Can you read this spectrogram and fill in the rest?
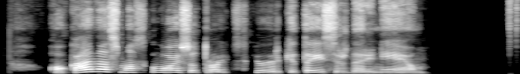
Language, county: Lithuanian, Marijampolė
